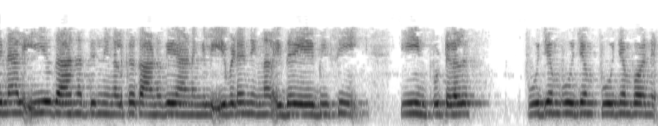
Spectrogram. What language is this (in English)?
Malayalam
